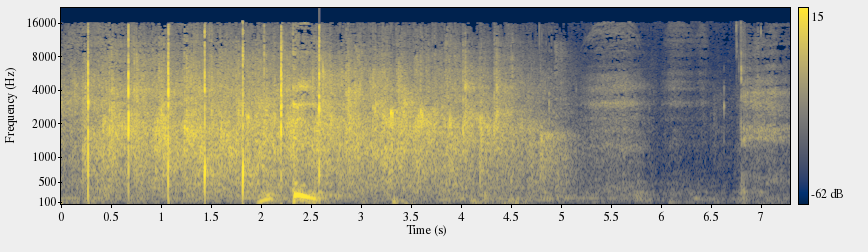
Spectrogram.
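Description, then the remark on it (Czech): An audience applauds to congratulate a couple on the birth of their son, with dense, steady clapping that holds for about five seconds, a few sharp louder claps standing out, then fades to quiet with a brief stray rustle. “že gratulujeme a můžeme zatleskat.”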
